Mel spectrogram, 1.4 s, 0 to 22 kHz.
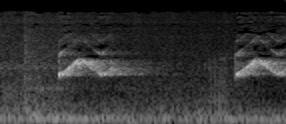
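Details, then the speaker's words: MP One motorcycle alarm armed: short rising-then-falling electronic chirps about one per second after the bike is nudged; first nudge sounds about 3 seconds, later nudges about 8 seconds. "Terus sekarang coba aktifin alarm Don. Nah, tuh alarmnya aktif. Kalau alarm aktif, motor disenggol bunyi."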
